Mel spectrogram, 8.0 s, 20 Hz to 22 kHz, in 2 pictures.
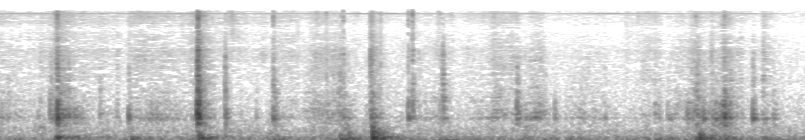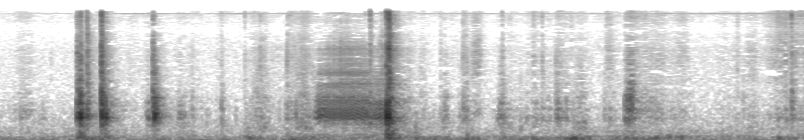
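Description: Handling noise: scattered clicks and light knocks of plastic as the aux cord and its 3.5 mm plug are pressed back into the storage channel on the back of a Sony ICF-C707 clock radio. The sharpest clicks fall a little after four and a half seconds and at six seconds.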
